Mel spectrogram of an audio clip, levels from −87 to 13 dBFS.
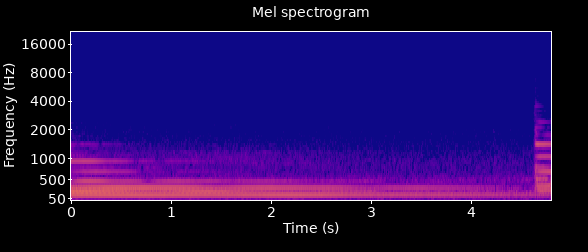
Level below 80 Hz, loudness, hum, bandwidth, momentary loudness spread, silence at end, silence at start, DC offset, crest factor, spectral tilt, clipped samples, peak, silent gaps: -68 dBFS; -35 LUFS; none; 2.6 kHz; 15 LU; 0 s; 0 s; under 0.1%; 14 dB; -11.5 dB/octave; under 0.1%; -22 dBFS; none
